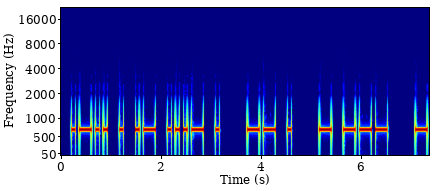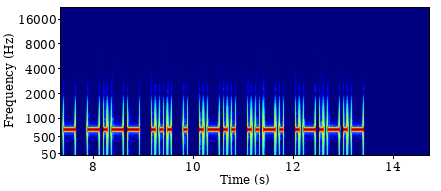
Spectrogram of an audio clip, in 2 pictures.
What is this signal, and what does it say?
Morse code, heard as a keyed tone, about 15 wpm, 700 Hz. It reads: LEAVE ME TO MYSELF.
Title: Sentences from Top 1300 Words 15wpm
